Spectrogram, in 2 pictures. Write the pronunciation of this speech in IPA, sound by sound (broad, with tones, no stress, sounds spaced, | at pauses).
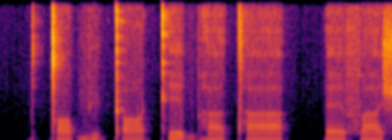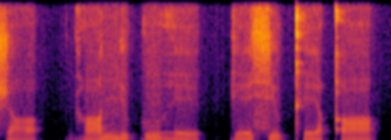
ǀ ɒ˨ b y˨ kʼ ɑ˨˦ kʰ e˦ bʱ a˨ tʰ a˦ | ɛ˨ f a˨ ʃ ɑ˨ | ɡʱ ɑ˨˦ nʲ u˦ k u˦ ɦ e˨ | k e˨ sʲ u˦ kʰ e˨ qʼ ɑ˦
